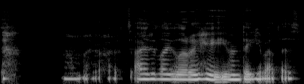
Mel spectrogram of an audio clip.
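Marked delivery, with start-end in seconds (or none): 0.0-1.3 whispered oh my God; dread whisper. Real, not acted. Hating to recall the night, whispered. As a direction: breathe it out in dismay.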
